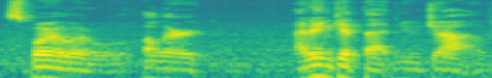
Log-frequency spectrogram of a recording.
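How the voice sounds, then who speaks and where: A young adult man co-hosting a casual podcast, talking in a halting, hesitant way with many fillers and restarts. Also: on the low side, steady tone, a bit bright, a little hiss or hum. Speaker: podcast co-host and video editor. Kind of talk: casual chat.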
